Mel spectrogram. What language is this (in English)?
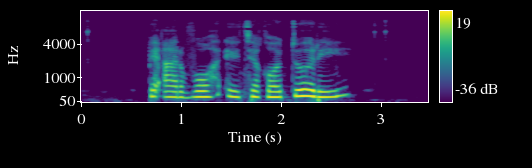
Persian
